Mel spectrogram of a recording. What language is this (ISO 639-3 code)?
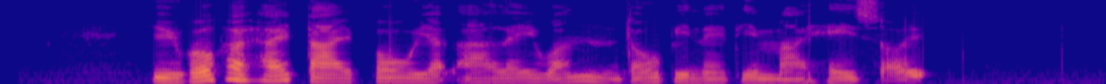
yue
